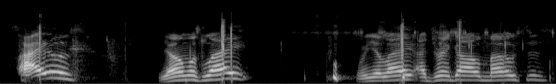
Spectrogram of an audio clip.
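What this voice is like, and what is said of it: Put-on accent. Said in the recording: “That accent.”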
